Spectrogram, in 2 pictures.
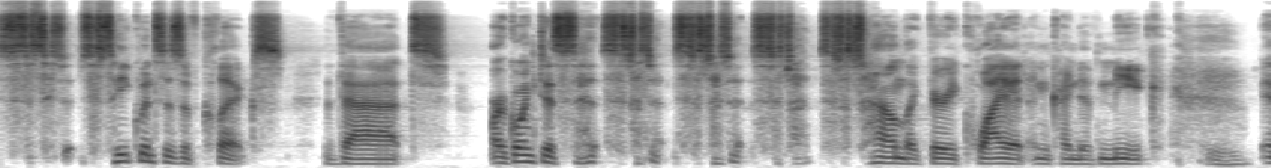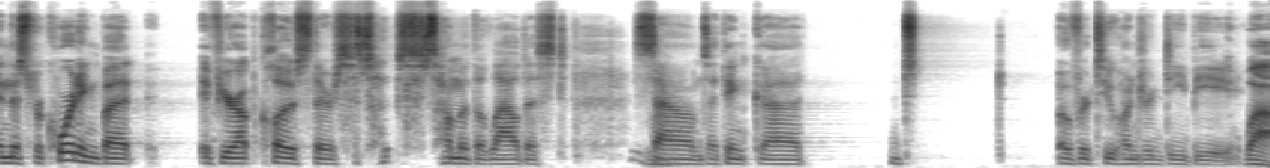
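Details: Adult male postdoctoral researcher, self-reported speech impediment audible throughout an interview; speech impediment (stuttering-like disfluency).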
